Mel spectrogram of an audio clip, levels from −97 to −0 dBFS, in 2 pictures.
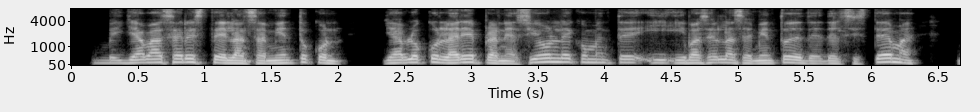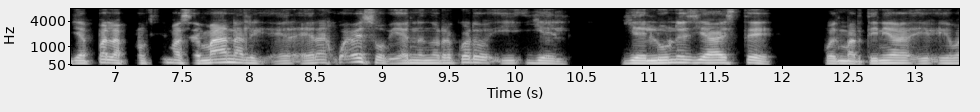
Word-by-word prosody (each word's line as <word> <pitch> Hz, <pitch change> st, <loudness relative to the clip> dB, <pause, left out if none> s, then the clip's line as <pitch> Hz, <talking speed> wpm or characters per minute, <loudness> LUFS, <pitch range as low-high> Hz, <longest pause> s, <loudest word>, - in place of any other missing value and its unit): "Ve, 140 Hz, 0 st, -8 dB
ya 150 Hz, +2 st, 0 dB
va 170 Hz, -, +1 dB
a -, -, +3 dB
hacer 180 Hz, +1 st, +1 dB
este 165 Hz, -4 st, +2 dB
lanzamiento 135 Hz, +4 st, +1 dB
con 130 Hz, -6 st, -2 dB, 0.3 s
ya 145 Hz, +2 st, -1 dB
habló 170 Hz, +3 st, +1 dB
con 180 Hz, -3 st, 0 dB
el 145 Hz, -, +4 dB
área 175 Hz, +5 st, +4 dB
de -, -, -12 dB
planeación", 145 Hz, -, +1 dB
le 190 Hz, -1 st, 0 dB
comenté: 165 Hz, -2 st, -5 dB
"Y 145 Hz, -1 st, -5 dB
y -, -, 0 dB
va 145 Hz, -, +1 dB
a -, -, +1 dB
hacer 150 Hz, +3 st, -2 dB
el -, -, -1 dB
lanzamiento 135 Hz, 0 st, -1 dB
de 150 Hz, -2 st, +1 dB
de 125 Hz, -2 st, -5 dB
del 125 Hz, -1 st, -4 dB
sistema. 140 Hz, -, 0 dB, 0.3 s
Ya 135 Hz, +1 st, 0 dB
para 165 Hz, -2 st, +1 dB
la -, -, -11 dB
próxima 145 Hz, +3 st, -5 dB
semana", 155 Hz, +5 st, +4 dB
le 135 Hz, -2 st, -1 dB
dije, 115 Hz, +1 st, -12 dB
e 130 Hz, +1 st, -5 dB
era 150 Hz, +3 st, -2 dB
jueves 185 Hz, +2 st, -1 dB
o 145 Hz, -, -2 dB
viernes, 135 Hz, +3 st, 0 dB
no 140 Hz, 0 st, +1 dB
recuerdo, 150 Hz, +3 st, -1 dB
y 135 Hz, 0 st, -6 dB
y 135 Hz, 0 st, -1 dB
el 115 Hz, -4 st, -5 dB, 0.4 s
y 135 Hz, +2 st, +3 dB
el 130 Hz, -, +6 dB
lunes 150 Hz, +2 st, +4 dB
ya 145 Hz, -1 st, +5 dB
este, 140 Hz, -4 st, 0 dB, 0.3 s
pues, 125 Hz, 0 st, -1 dB
Martín 125 Hz, +2 st, +2 dB
iba 140 Hz, -2 st, +3 dB
i 125 Hz, +2 st, -4 dB
i 135 Hz, -, -7 dB
iba 130 Hz, -, 0 dB
140 Hz, 250 wpm, -21 LUFS, 130-160 Hz, 0.4 s, el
